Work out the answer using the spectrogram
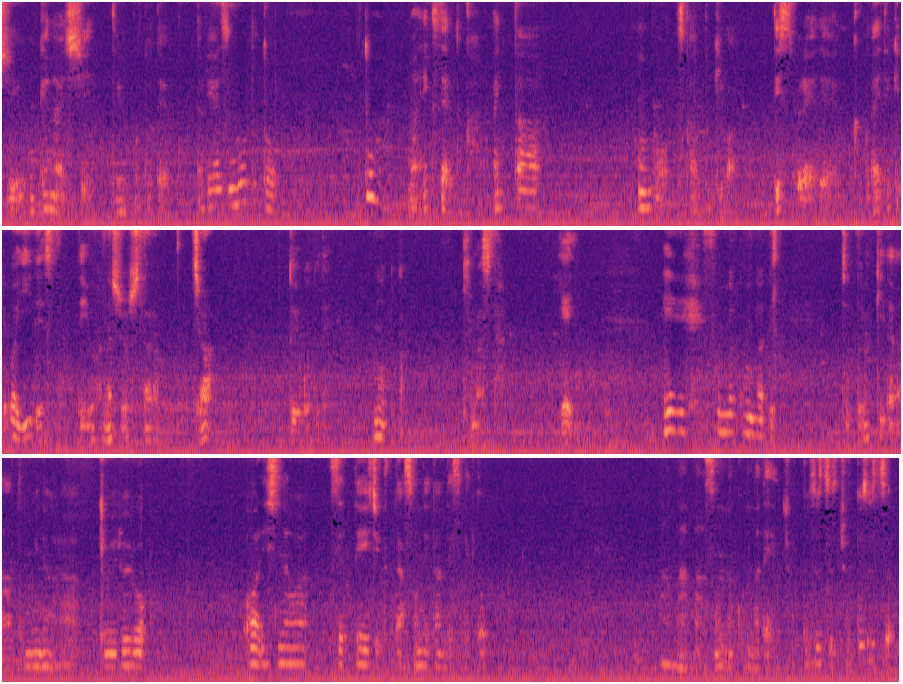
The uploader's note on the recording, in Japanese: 雨の中で録音。雨音がね、カナカナだよ。って、言っても信じてもらえそうな程、白い雑音激しい。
